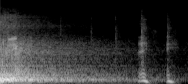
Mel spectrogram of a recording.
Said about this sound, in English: How many different fart sounds do we I tell you what, do? that is in a very acoustically uh, enabled room, by yeah. the way.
